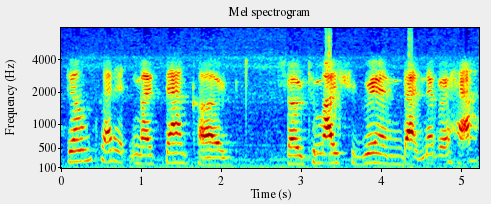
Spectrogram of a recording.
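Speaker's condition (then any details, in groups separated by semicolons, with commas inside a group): Cerebral palsy; involuntary movements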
